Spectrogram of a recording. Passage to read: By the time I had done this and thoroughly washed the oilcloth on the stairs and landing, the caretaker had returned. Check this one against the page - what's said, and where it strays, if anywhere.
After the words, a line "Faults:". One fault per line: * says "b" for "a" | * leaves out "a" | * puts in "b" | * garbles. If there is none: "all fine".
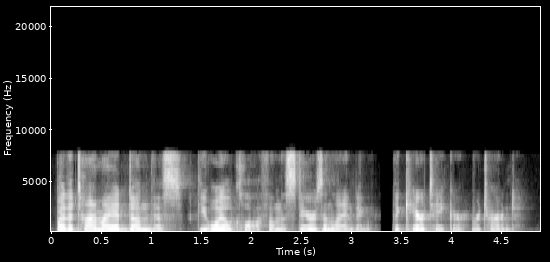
By the time I had done this the oilcloth on the stairs and landing, the caretaker returned.
Faults:
* leaves out "and thoroughly washed"
* leaves out "had"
